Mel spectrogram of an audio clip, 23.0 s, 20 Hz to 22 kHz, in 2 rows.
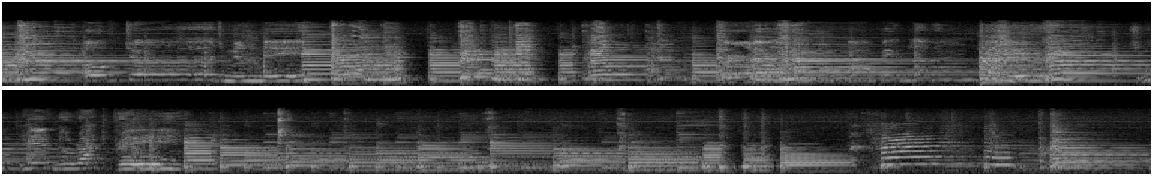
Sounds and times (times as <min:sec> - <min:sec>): Steel guitar, slide guitar: 0:00.0 - 0:22.9
Strum: 0:00.0 - 0:22.9.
